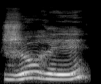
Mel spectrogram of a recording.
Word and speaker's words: j'aurai: So j'aurai and vous aurez are pronounced exactly the same. So because AI at the end make the sound E, and then EZ at the end make the sound E as well.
